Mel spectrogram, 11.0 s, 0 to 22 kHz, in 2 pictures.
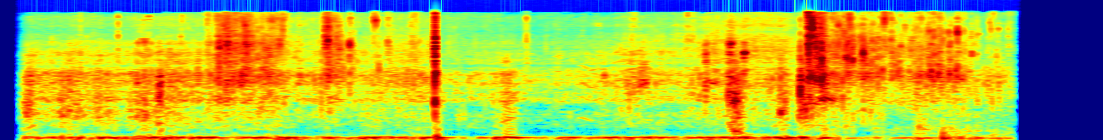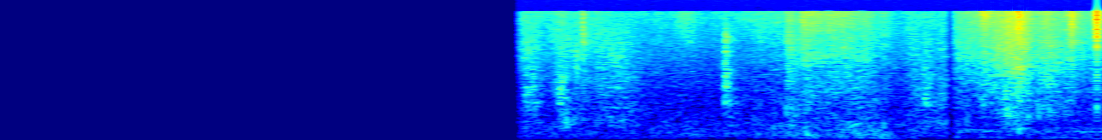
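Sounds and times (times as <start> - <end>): whitewater splashing: 0.2 - 5.1.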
